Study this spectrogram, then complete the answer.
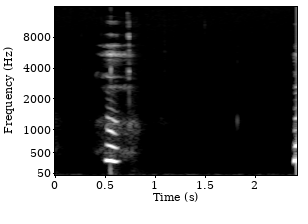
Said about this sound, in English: I gotta stop yawning though. It's not bedtime yet.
